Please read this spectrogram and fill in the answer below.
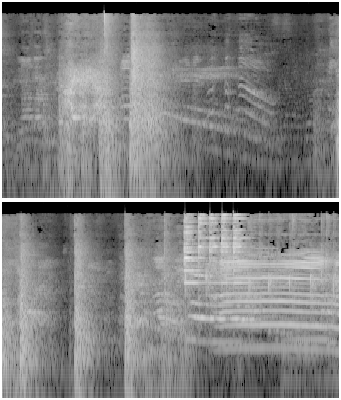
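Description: Two heavy thuds on the wrestling ring mat with shouting voices, then three evenly spaced slaps of the referee's hand on the mat: the three-count of a pinfall. Victory music starts near the end.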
